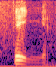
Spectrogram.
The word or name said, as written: phing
